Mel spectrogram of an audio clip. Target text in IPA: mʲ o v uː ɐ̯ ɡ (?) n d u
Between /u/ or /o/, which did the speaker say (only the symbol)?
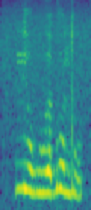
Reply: o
